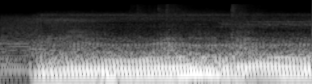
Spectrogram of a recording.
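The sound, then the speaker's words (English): A male gorilla hums in the middle of a meal, a deep, rumbling, steady drone held for a couple of seconds, fairly loud, with no talking. “What it really is a gorilla, a male gorilla humming in the middle of a meal.”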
